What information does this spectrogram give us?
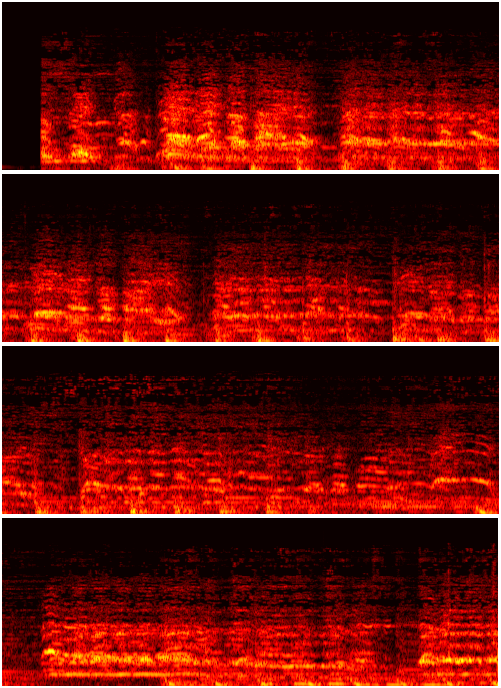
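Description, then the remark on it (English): A group of voices, the Valor team celebrating in their locker room on Saturday, cheers and chants loudly and continuously, a dense crowd roar with rhythmic shouted bursts and whoops that barely dips for about twenty seconds. “Great cheer, great celebration.”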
